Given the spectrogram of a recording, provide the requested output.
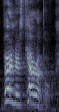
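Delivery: loud, high outburst of disgust; angry outburst. Real, not acted. Fan ranting about Timo Werner, loud and angry. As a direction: blurt it out loudly, fed up.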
